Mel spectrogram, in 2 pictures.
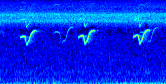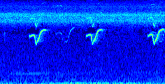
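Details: A wild green-backed becard (Pachyramphus viridis), free in nature, gives short whistled notes that dip and then rise sharply. They repeat roughly once a second over a steady high insect drone.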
